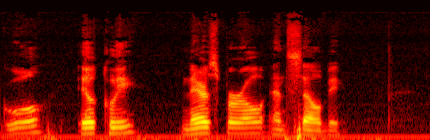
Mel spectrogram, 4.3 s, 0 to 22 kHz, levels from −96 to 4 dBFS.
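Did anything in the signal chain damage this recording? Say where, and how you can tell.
No, nothing in the signal chain damaged this speech recording. At no point does the sound carry a mark that points to trouble at any stage between capture and playback.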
